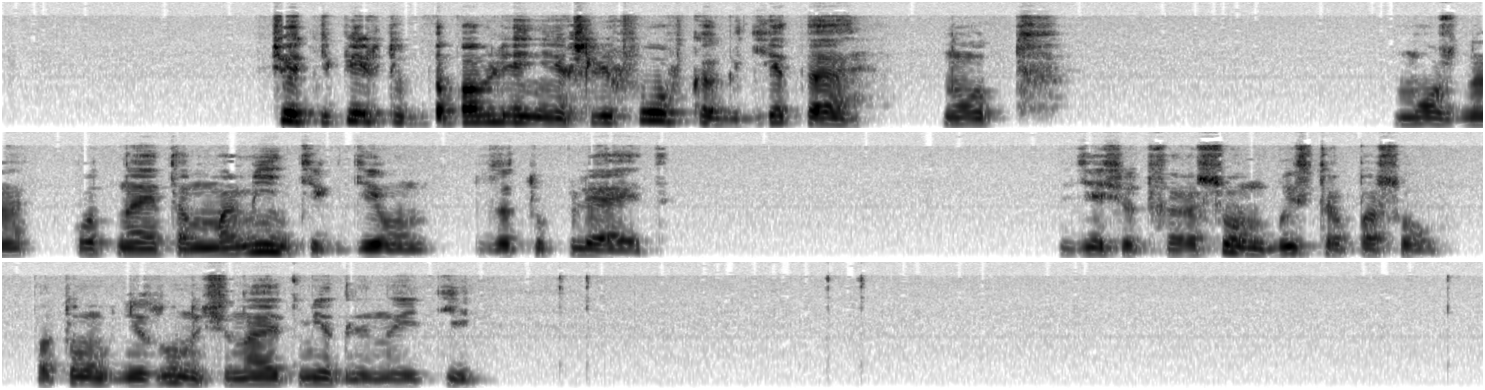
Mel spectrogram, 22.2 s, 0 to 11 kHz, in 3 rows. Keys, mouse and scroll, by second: 2.3 click, 17.7 click, 19.0 click.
